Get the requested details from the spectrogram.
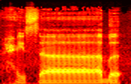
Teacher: الحساب، سین کو باریک سیٹی سے، سا الف مدہ ہے، وقفاً بڑی مد کے ساتھ وقف کر سکتے ہیں اور با پہ قلقلہ کریں گے، وقف کی صورت میں قلقلہ کو واضح کریں گے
